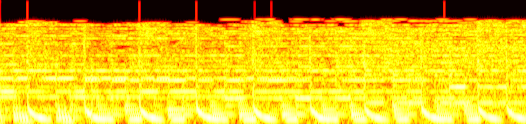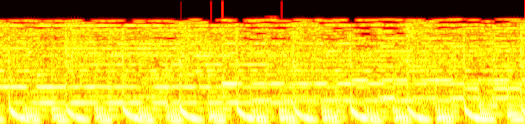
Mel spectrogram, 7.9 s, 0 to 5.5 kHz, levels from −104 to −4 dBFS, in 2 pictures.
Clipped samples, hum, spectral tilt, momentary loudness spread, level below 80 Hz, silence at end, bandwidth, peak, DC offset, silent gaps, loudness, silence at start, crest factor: under 0.1%; none; -10 dB/octave; 1 LU; -16 dBFS; 0 s; 3.9 kHz; 0 dBFS; 0.3%; none; -11 LUFS; 0 s; 10 dB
